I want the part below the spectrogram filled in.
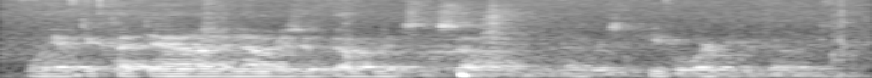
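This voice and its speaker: Noticeable background noise and audible room echo surround the man who is speaking. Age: 70s. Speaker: professor. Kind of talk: lecture. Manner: halting.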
